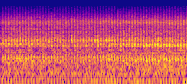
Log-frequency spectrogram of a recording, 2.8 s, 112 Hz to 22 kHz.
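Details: Land Rover Defender 200TDi diesel idling after a new power steering pump was fitted and bled: even, steady clatter with a fast regular beat and no rattle from the front; running healthy.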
